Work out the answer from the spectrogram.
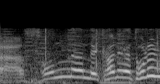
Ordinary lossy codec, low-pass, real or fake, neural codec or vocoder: none; 5.4 kHz; real; none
